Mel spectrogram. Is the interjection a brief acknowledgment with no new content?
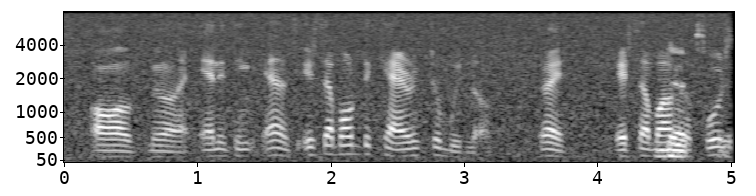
Yes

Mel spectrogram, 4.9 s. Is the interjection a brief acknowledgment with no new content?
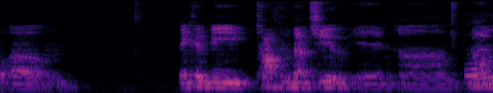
Yes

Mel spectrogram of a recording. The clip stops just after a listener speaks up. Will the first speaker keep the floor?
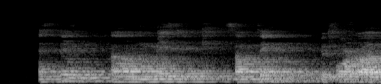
Yes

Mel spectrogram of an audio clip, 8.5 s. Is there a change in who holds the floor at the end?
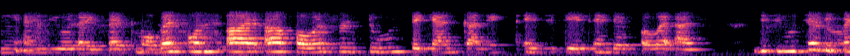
No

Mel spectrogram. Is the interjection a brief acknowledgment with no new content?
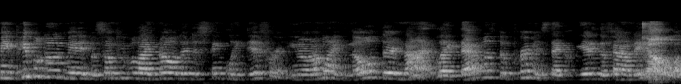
Yes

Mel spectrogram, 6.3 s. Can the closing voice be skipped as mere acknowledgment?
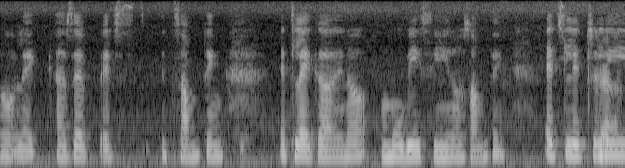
Yes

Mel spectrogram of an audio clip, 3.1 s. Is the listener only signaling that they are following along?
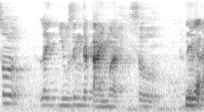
No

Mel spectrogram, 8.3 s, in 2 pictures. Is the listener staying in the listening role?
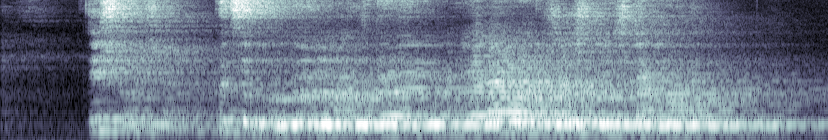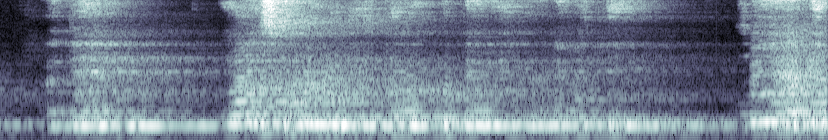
Yes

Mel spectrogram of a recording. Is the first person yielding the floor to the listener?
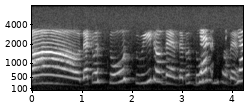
Yes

